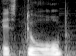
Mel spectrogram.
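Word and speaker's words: daub: I apparently I've been saying it wrong. It's not dabb, it's dorb.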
